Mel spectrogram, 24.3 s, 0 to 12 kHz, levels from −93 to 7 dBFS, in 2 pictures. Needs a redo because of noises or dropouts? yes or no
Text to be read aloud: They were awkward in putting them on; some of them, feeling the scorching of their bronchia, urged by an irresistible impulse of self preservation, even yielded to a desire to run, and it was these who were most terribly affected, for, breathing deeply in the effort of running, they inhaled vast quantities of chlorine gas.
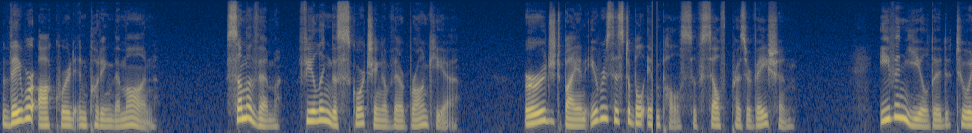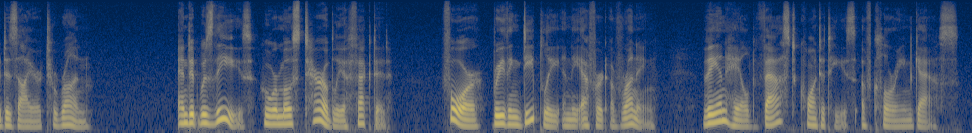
yes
